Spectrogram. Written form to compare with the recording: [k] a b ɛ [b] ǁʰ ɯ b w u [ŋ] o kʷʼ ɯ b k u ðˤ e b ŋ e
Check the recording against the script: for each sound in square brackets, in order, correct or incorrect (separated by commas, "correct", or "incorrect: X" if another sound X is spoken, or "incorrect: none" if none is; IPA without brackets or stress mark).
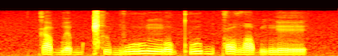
correct, correct, correct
